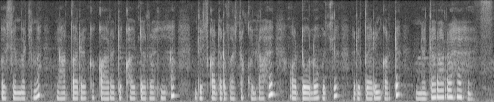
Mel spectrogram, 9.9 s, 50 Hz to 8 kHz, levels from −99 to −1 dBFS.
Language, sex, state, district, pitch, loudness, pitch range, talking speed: Hindi, female, Rajasthan, Jaipur, 170 Hz, -20 LUFS, 165-195 Hz, 150 wpm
